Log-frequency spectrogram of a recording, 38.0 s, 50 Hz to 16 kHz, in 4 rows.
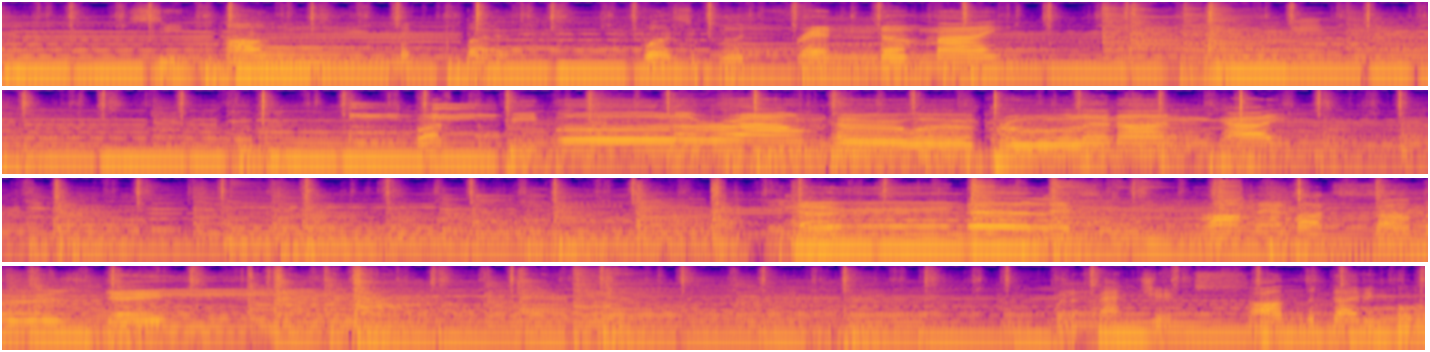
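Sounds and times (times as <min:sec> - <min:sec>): guitar: 0:00.0 - 0:38.0
sliding guitar lead line: 0:00.0 - 0:38.0
steady drumbeat: 0:00.0 - 0:38.0
gliding melody line: 0:11.8 - 0:13.9.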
